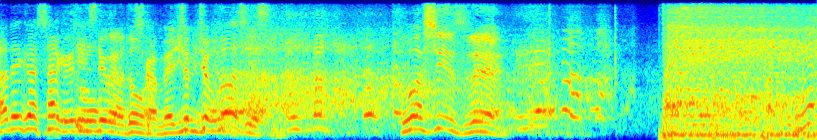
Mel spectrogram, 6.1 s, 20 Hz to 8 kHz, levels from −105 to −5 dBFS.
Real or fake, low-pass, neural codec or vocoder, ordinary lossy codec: fake; 7.2 kHz; codec, 16 kHz in and 24 kHz out, 1 kbps, XY-Tokenizer; none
